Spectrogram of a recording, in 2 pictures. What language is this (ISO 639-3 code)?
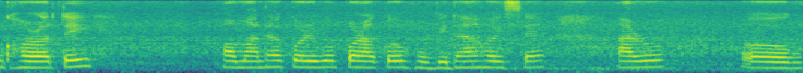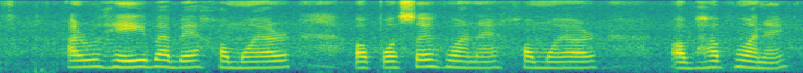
asm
